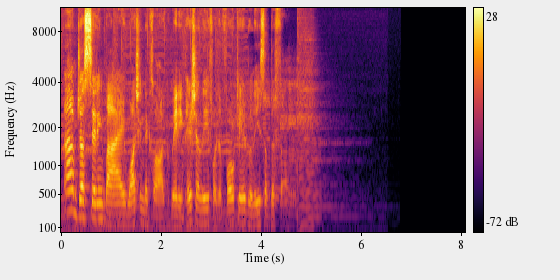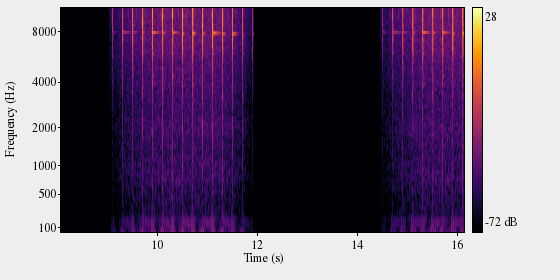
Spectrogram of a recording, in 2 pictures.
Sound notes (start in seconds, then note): 12.6 watch ticks intensify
